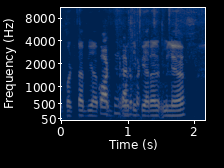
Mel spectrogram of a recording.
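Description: A person's voice talking, the words not made out, stopping just before the end.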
